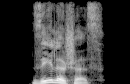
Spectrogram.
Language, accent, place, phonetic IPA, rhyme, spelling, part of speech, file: German, Germany, Berlin, [ˈzeːlɪʃəs], -eːlɪʃəs, seelisches, adjective, De-seelisches.ogg
- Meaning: strong/mixed nominative/accusative neuter singular of seelisch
